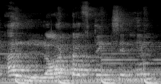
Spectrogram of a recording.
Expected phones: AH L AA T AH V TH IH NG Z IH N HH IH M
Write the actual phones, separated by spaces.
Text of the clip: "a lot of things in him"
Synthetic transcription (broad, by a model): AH L AA T AH V T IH NG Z IH N HH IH M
